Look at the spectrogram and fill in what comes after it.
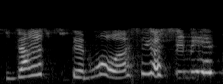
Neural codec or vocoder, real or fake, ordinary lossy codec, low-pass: codec, 16 kHz, 4 kbps, FunCodec, trained on Chinese and English, 50 frames a second; fake; AAC, 48 kbps; 5.4 kHz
